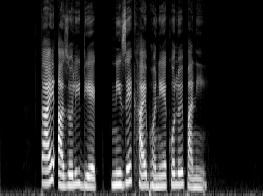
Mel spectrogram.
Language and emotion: Assamese, neutral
